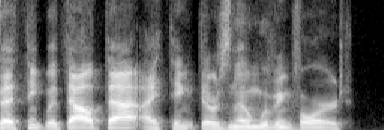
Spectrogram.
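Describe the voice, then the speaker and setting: Against a quiet background, a man at medium pitch speaks with lively intonation. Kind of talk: panel discussion. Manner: loud.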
